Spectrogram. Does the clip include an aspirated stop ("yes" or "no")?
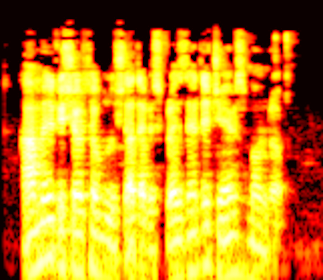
yes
